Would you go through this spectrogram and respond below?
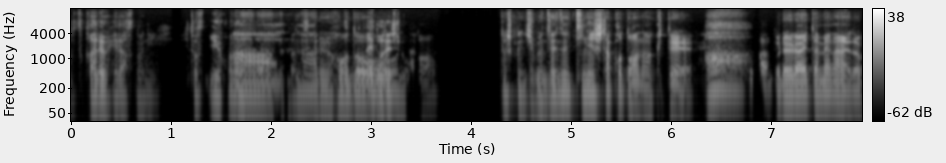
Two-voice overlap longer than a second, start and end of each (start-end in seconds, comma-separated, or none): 1.6-3.3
